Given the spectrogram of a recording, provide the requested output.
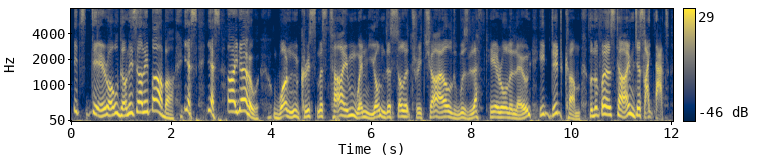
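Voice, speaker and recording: A man voicing an elderly miser, with a strained high voice caught between laughing and crying. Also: unhurried, few pauses, a little mellow, no echo. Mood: ecstatic. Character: excitable old miser man reliving childhood.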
